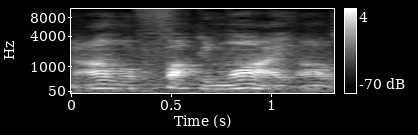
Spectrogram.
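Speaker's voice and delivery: usual speaking voice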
